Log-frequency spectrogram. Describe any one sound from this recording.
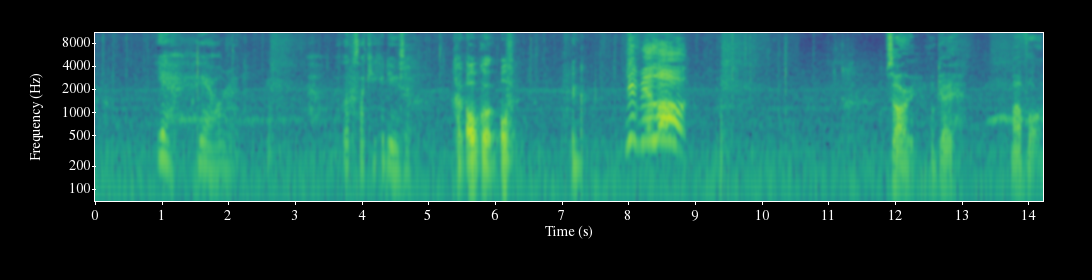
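A man speaks hesitantly, close by.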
